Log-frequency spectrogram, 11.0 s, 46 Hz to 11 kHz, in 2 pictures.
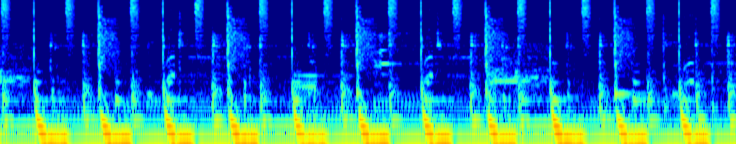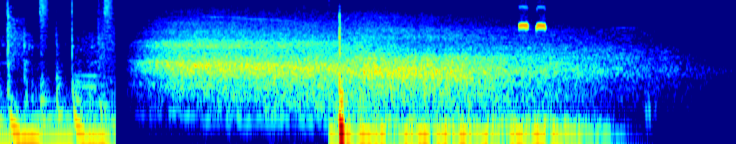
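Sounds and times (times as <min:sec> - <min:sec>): rushing whoosh: 0:06.5 - 0:10.6
sharp boom: 0:07.9 - 0:10.2
short high blips: 0:09.4 - 0:09.7.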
